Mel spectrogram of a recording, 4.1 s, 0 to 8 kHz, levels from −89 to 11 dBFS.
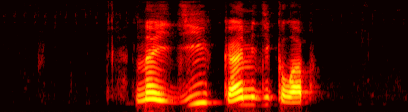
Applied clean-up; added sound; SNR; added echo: none; none; none; none.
